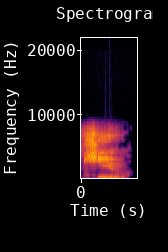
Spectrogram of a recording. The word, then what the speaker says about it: Cue: The name of the company is Q, spelled CUE, pronounced the letter Q.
